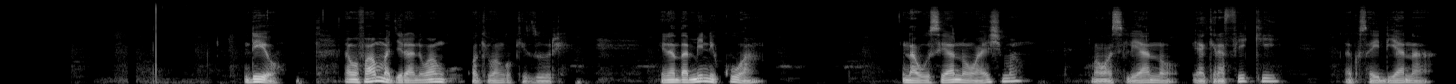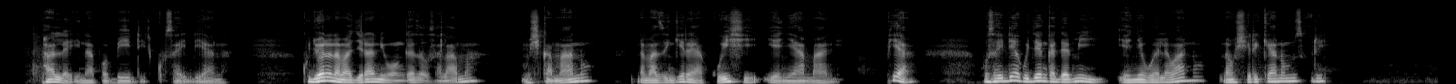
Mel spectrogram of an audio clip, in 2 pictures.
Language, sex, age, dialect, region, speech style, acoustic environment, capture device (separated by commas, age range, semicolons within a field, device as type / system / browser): Swahili, male, 35-44, Kenya - Nairobi Sheng-influenced, Kenya, focused, nature, mobile / Linux / Chrome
